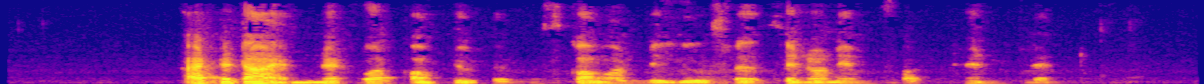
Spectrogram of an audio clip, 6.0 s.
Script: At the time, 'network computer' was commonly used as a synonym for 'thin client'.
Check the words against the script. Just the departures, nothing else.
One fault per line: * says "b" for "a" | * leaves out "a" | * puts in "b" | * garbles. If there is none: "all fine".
all fine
